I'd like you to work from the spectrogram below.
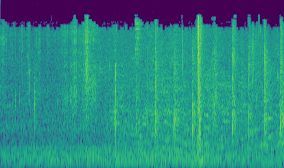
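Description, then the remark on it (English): Employees on the ground clap steadily with scattered cheers as a crewed space capsule deploys its parachutes, a dense patter of sharp hand claps over a low background murmur, continuous throughout. “You can hear the clapping on the ground here. You have employees clapping and cheering.”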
